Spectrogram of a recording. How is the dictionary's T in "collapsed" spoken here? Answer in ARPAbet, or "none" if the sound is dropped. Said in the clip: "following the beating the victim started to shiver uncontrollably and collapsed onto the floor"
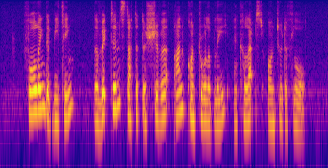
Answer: T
